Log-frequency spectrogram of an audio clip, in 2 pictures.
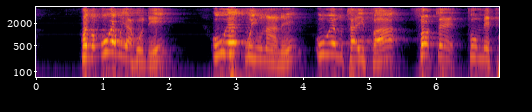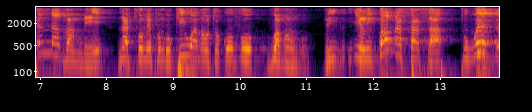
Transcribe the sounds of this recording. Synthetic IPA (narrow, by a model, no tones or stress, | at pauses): kwahivɔʔuwɛmujaɦuɗi | uwɛmujunani | uwɛm̩taifa | sɔtɛtumɛtʰɛndaðambinatʰumɛpuŋɡukiwanautɔkɔfu | ɡwamɔŋɡṵ | ilikwambasasa | tuwɛzɛ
